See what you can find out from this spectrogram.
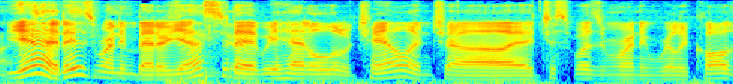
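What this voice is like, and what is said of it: Deep, congested sick voice. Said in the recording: “Still got that cold there, huh?... I still have the radio voice... I'm still sick”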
